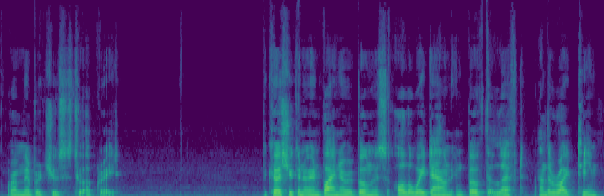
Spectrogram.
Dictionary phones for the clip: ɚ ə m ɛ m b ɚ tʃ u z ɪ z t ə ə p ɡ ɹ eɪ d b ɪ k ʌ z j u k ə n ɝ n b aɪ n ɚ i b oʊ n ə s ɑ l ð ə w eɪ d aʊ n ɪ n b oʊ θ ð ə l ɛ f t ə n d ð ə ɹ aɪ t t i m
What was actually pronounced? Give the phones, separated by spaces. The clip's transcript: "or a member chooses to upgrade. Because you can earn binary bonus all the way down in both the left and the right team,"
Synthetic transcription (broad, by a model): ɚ ə m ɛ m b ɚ tʃ u z ɪ z t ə ə p ɡ ɹ eɪ d b ɪ k ʌ z j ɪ k ə n ɝ n b aɪ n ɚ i b oʊ n ə s ɑ l ð ə w eɪ d aʊ n ɪ n b oʊ θ ð ə l ɛ f t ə n ð ə ɹ aɪ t t i m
